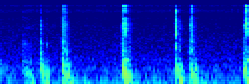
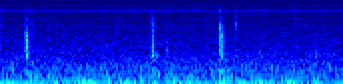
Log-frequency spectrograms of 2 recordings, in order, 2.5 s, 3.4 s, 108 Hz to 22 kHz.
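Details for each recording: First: Honda Civic EK4 during a USDM 2DIN console wiring install: with ignition on, pressing the rear defroster button gives sharp relay clicks at uneven intervals, about six in three seconds. The defroster relay is switching normally. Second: Honda Civic EK4 during US 2DIN console and harness rewiring, blue wire jumped directly: faint sharp single relay clicks about once a second over quiet cabin hiss; rear defrost still not working, cause unknown.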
